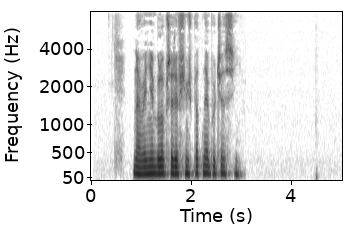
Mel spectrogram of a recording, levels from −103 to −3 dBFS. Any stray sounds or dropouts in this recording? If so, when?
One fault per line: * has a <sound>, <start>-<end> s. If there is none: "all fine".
all fine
